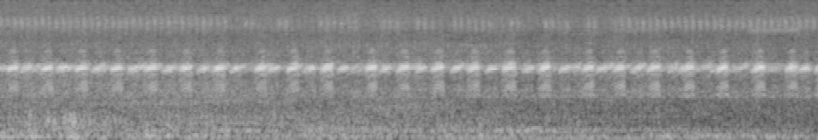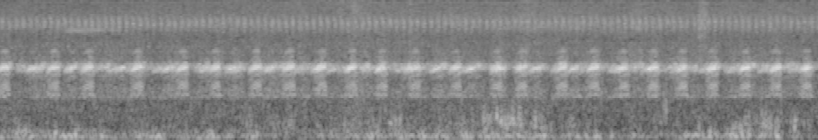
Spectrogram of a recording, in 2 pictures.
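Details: Frogs calling in a lotus theme park in Siheung, Korea, heard from a stone wall path. Continuous pulsed croaking ticks along rapidly while heavy low wind noise rolls through the background.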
